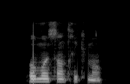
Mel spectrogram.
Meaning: homocentrically
- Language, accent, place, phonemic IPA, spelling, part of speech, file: French, France, Lyon, /ɔ.mɔ.sɑ̃.tʁik.mɑ̃/, homocentriquement, adverb, LL-Q150 (fra)-homocentriquement.wav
